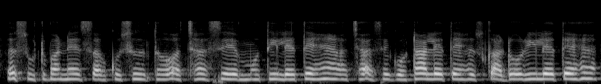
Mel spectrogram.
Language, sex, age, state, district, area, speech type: Hindi, female, 45-60, Bihar, Muzaffarpur, rural, spontaneous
